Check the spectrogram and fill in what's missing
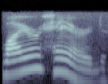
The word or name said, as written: wirehaired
